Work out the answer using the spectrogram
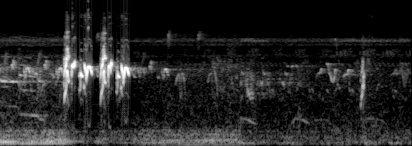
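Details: Sooty-headed bulbul used for luring wild birds: a quick run of five bright bubbling whistled notes, then softer distant calls and a low rumble fading behind.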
